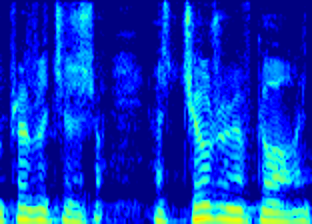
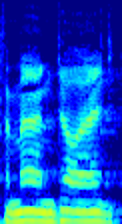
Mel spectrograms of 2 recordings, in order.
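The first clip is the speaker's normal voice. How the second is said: ordinary talk, nothing marked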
